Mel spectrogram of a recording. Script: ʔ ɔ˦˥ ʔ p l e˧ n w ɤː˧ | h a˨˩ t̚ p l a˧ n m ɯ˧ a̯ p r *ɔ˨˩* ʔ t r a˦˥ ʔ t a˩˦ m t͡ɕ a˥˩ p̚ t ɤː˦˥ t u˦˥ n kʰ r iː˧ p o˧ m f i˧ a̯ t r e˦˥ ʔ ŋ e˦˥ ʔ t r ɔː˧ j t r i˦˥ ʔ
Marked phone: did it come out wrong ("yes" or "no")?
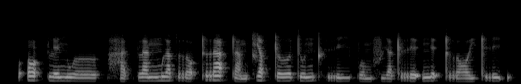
no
